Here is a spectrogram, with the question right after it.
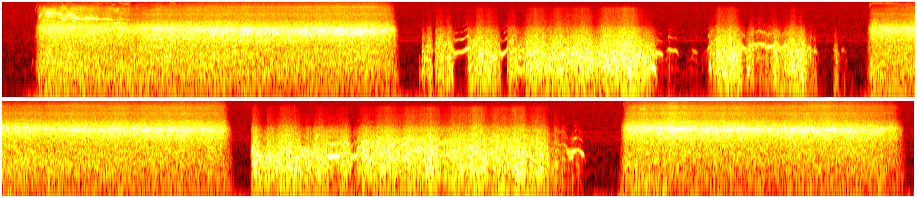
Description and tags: Yeah, I stuck a cheap microphone up my nose, what of it?
nose, breathing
